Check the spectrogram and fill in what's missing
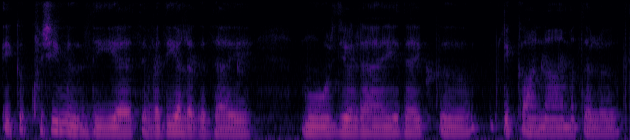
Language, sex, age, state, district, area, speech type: Punjabi, female, 45-60, Punjab, Jalandhar, urban, spontaneous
